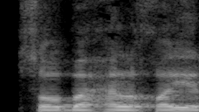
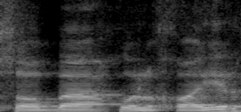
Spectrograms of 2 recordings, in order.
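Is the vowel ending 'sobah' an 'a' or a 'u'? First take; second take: a; u. First: The first word ends in an 'a' vowel. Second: The first word ends in an 'u' vowel. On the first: The speaker calls it right. "yang lebih fasih adalah sobah, sobahah" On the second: The speaker calls it wrong. "Bukan sobahu dengan domah"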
